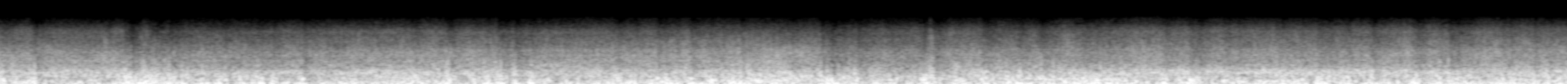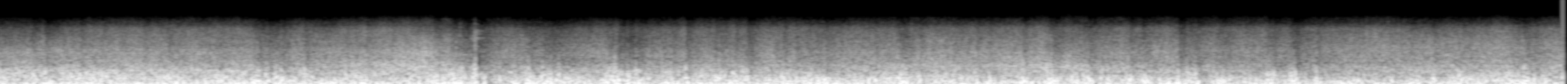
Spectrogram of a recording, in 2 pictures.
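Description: A vehicle engine hums steadily while driving on a road.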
